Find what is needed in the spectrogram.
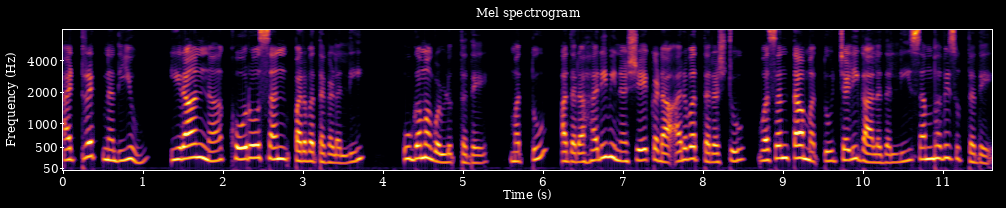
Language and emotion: Kannada, neutral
